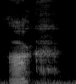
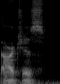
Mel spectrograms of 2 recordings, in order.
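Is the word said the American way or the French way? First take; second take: French; American. First: The word is said the French way. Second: The word is said the American way. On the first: "It's like Ach" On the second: "in America we pronounce it Arches"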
